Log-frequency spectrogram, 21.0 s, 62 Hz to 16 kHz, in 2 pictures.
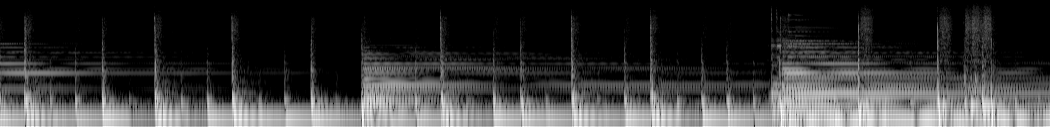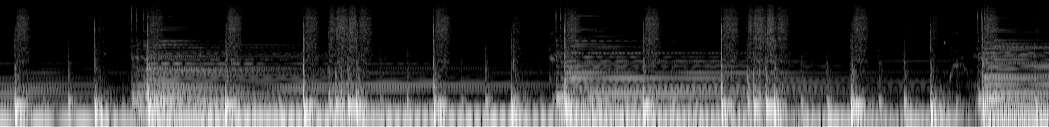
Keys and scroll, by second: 6.6 ctrl+b, 8.9 ctrl+b.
